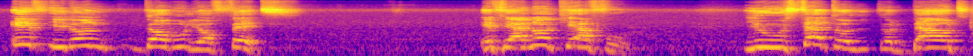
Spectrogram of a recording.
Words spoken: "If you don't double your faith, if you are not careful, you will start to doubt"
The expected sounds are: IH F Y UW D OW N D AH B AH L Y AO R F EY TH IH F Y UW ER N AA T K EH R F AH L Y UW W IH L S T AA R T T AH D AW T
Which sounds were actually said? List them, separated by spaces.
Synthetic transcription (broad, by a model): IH F Y UW D OW N D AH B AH L Y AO F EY S IH F Y UW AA N AA T K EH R F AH L Y UW W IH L S T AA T T AH D AW T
